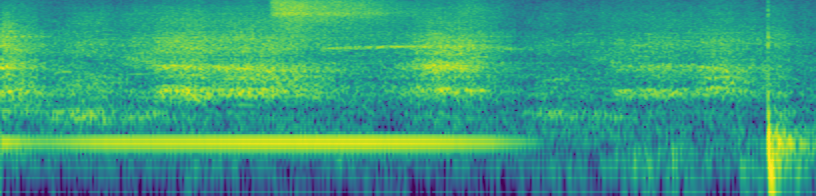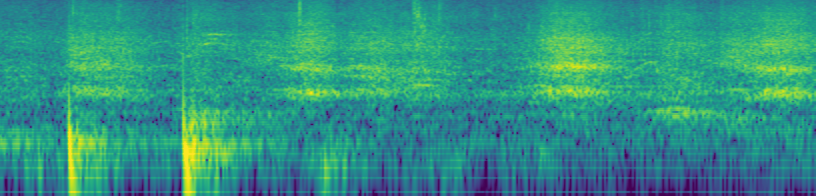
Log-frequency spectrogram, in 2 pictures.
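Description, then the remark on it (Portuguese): A large carnival bloco crowd in Salvador shouts and chants together in a loud, sustained roar, with a steady low hum early on and three sharp bangs punctuating the middle. “Agora eu quero ouvir o grito assim, ó.”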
